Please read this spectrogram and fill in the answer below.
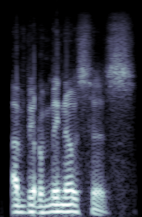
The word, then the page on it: avitaminosis: American English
